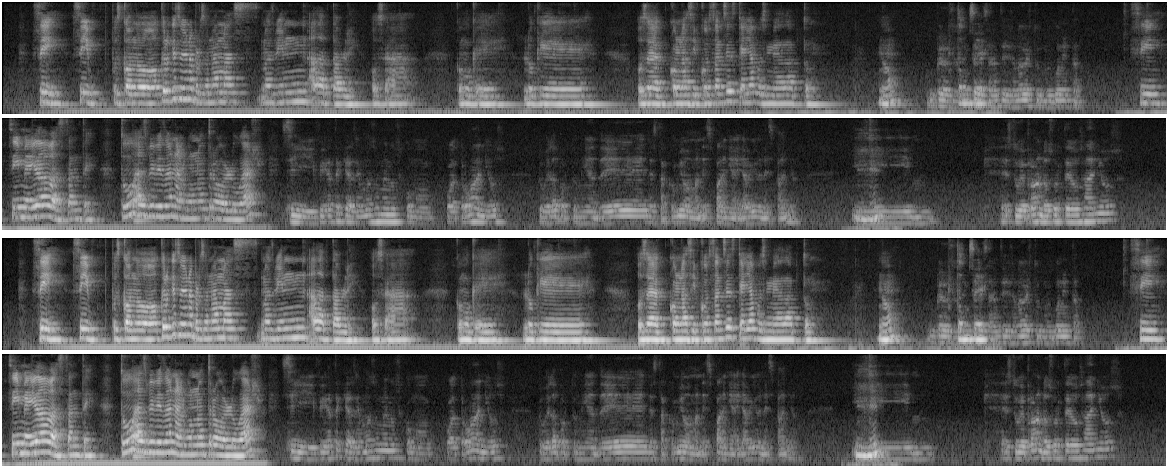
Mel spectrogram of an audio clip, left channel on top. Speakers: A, on the right; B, on the left.
A: Sí, sí, pues cuando creo que soy una persona más, más bien adaptable, o sea, como que lo que, o sea, con las circunstancias que haya, pues me adapto, ¿no?
B: Pero eso
A: Entonces,
B: es interesante y es una virtud muy bonita.
A: sí, sí, me ayuda bastante. ¿Tú has vivido en algún otro lugar?
B: Sí, fíjate que hace más o menos como cuatro años tuve la oportunidad de, de estar con mi mamá en España. Ella vive en España. Y
A: Ujú.
B: mm, estuve probando suerte dos años,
